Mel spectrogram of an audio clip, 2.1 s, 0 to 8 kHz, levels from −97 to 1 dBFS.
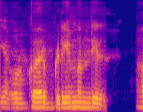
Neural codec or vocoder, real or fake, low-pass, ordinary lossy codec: codec, 16 kHz, 0.8 kbps, ZipCodec; fake; none; none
